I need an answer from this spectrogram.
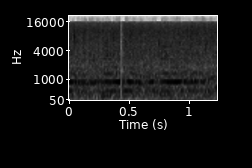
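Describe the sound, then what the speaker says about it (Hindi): Heavy rain falling at night in a cartoon story, a dense steady hiss of rain on surfaces, loud and continuous with a faint tone running underneath. "बेटी, आज रात बहुत तेज बारिश है।"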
